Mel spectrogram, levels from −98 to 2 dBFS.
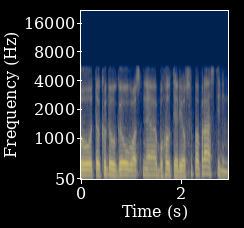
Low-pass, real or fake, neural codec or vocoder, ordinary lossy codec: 5.4 kHz; fake; codec, 16 kHz in and 24 kHz out, 0.9 kbps, LongCat-Audio-Codec, four codebook decoder; Opus, 16 kbps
